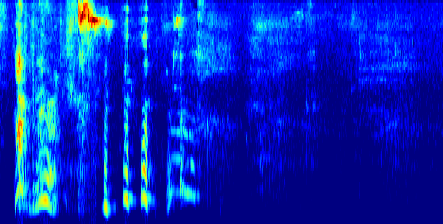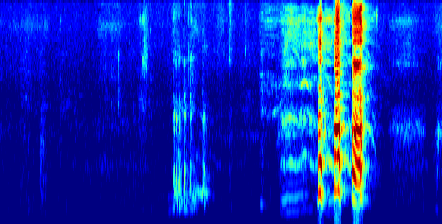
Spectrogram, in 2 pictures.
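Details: Pug puppy named Chubbs playing with a squeaky toy indoors: a quick run of short, high yapping barks, then quiet, then a few more yips mixed with a shrill toy squeak and a person's voice.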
